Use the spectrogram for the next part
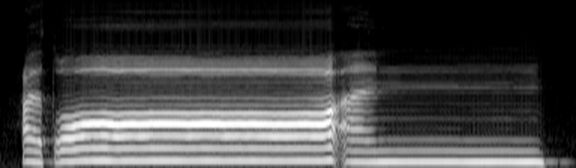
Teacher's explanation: عین زبر ع، طا الف مد زبر طا، عطا، حمزہ دو زبر ان، عطاءن۔ بڑا مد چار الف کے برابر، اس کو کھینچ کر ہم نے پڑھا ہے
